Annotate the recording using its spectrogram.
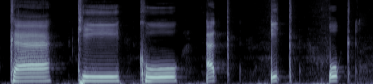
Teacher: kadar nafasnya bukan mengalir tapi hanya berupa percikan nafas saja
